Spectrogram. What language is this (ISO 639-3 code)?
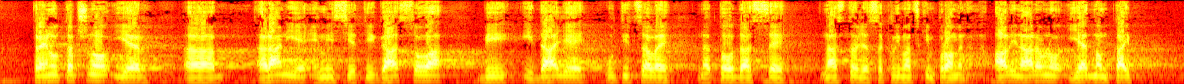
srp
